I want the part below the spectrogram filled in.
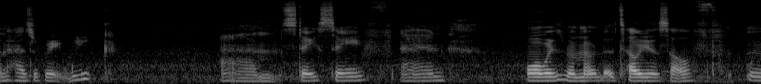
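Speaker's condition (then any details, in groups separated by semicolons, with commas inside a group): Cerebral palsy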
